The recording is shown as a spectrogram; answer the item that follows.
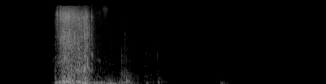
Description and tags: S Tear Box Open
tearing open a cardboard box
